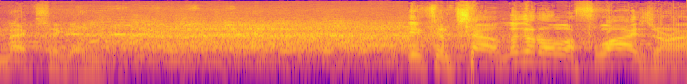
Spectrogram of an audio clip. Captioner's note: audience laughing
